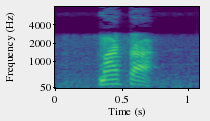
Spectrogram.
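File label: "masa", Indonesian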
